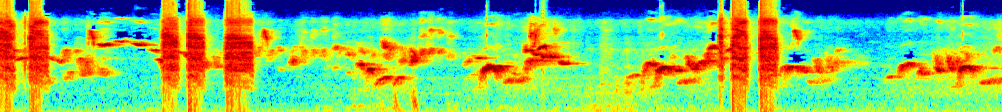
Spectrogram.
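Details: Backyard white-rumped shama during bird trapping, in full song. Dense scratchy warbling and whistled slurs run throughout, punctuated by loud harsh bursts in pairs.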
